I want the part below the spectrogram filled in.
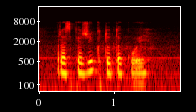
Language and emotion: Russian, neutral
